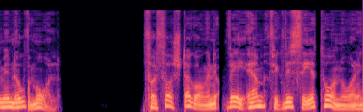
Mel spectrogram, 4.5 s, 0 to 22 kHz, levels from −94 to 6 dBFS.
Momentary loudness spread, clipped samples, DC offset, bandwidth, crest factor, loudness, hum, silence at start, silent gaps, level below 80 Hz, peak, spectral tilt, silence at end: 6 LU; under 0.1%; under 0.1%; 15.5 kHz; 14 dB; -16 LUFS; none; 0 s; 0.79-1.27 s, 1.34-1.76 s; -38 dBFS; -4 dBFS; -6.5 dB/octave; 0 s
